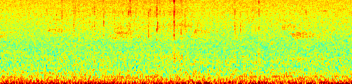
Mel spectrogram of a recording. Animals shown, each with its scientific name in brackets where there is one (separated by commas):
Red-eyed Vireo (Vireo olivaceus)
